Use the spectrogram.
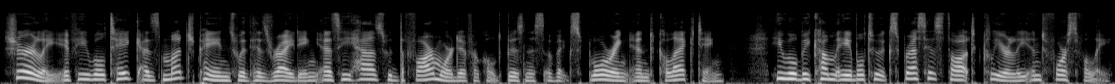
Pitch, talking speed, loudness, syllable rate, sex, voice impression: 205 Hz, 190 wpm, -19 LUFS, 5.1 syllables/s, female, very feminine, adult-like, slightly middle-aged, slightly thin, tensed, slightly powerful, slightly bright, hard, very clear, fluent, slightly raspy, slightly cool, intellectual, slightly refreshing, very sincere, slightly calm, slightly friendly, slightly reassuring, slightly unique, elegant, slightly wild, slightly sweet, slightly lively, slightly kind, strict, intense, slightly sharp, slightly modest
